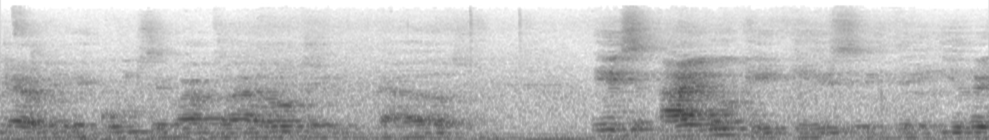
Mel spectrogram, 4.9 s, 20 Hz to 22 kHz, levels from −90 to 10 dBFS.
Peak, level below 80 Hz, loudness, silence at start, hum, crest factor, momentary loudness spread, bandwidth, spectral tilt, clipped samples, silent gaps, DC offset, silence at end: -6 dBFS; -42 dBFS; -27 LUFS; 0 s; none; 20 dB; 13 LU; 18 kHz; -5.5 dB/octave; under 0.1%; none; under 0.1%; 0 s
